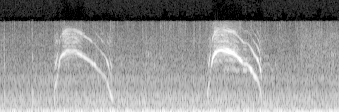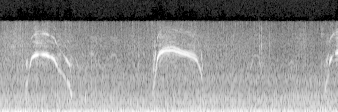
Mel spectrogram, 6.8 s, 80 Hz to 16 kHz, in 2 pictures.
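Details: Northern royal albatross at its colony on Taiaroa Head near Dunedin, New Zealand, during a parent's visit to a chick on 16 July 2019. Five arched whistled calls rise then slide downward, roughly every one and a half seconds, over a steady low wind rumble.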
